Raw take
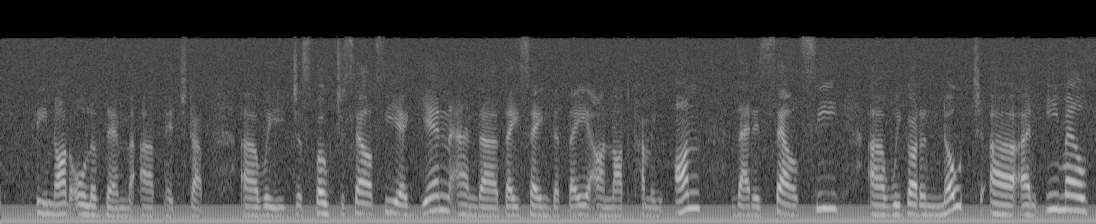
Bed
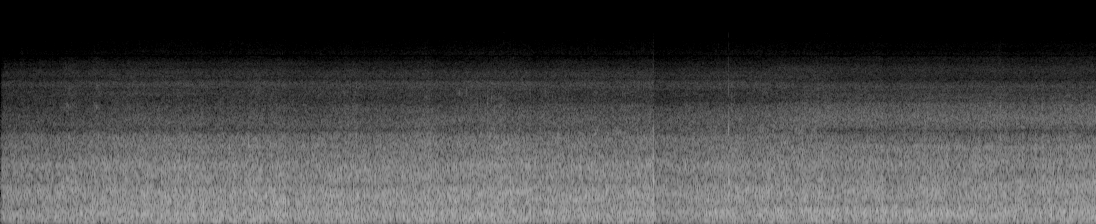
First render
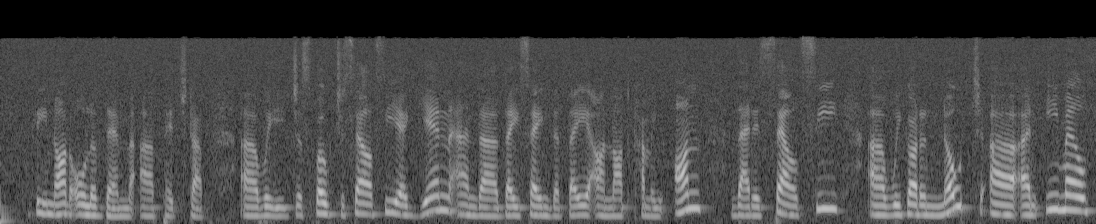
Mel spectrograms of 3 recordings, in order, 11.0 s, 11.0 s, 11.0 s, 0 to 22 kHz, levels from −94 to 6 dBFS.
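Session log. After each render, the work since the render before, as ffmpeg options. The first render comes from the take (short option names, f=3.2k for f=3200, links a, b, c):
-af "bandreject=f=60:t=h:w=6,bandreject=f=120:t=h:w=6,bandreject=f=180:t=h:w=6,bandreject=f=240:t=h:w=6,bandreject=f=300:t=h:w=6"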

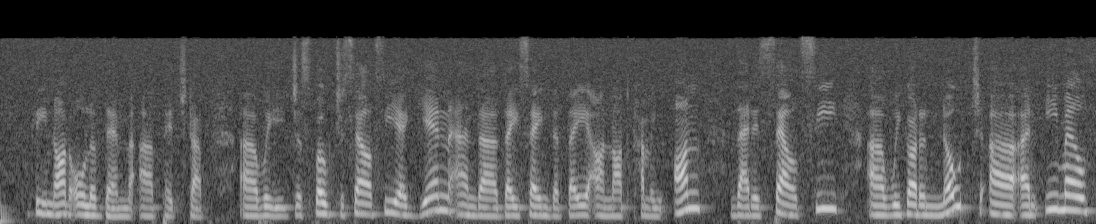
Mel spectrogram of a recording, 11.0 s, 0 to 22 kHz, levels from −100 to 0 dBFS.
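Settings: -af "afftdn=nr=6:nf=-45"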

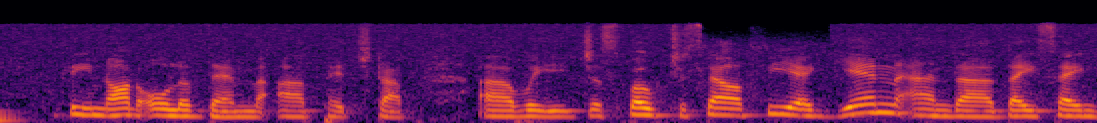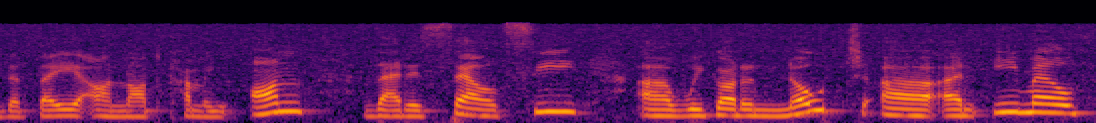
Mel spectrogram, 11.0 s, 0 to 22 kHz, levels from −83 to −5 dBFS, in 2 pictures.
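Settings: -filter_complex "[0:a]asettb=1/sr,asplit=3[a][b][c];[a]atrim=end=3.514[d];[b]atrim=start=3.51:end=4.16,asetpts=PTS-STARTPTS,afade=t=in:d=0.004:c=qsin,afade=t=out:st=0.646:d=0.004:c=qsin,lowpass=f=6k:w=0.5412,lowpass=f=6k:w=1.3066[e];[c]atrim=start=4.156[f];[d][e]acrossfade=d=0.004:c1=hsin:c2=qsin[g];[g][f]acrossfade=d=0.004:c1=qsin:c2=hsin"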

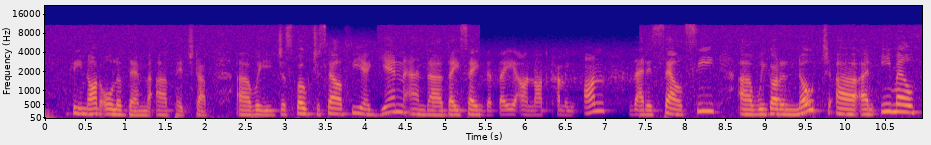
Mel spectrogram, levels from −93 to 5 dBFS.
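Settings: -filter_complex "[0:a]asettb=1/sr,asplit=3[a][b][c];[a]atrim=end=3.844[d];[b]atrim=start=3.84:end=4.85,asetpts=PTS-STARTPTS,afade=t=in:d=0.004:c=qsin,afade=t=out:st=1.006:d=0.004:c=qsin,equalizer=f=560:t=o:w=0.78:g=-12[e];[c]atrim=start=4.846[f];[d][e]acrossfade=d=0.004:c1=hsin:c2=qsin[g];[g][f]acrossfade=d=0.004:c1=qsin:c2=hsin,asettb=1/sr,asplit=3[h][i][j];[h]atrim=end=5.444[k];[i]atrim=start=5.44:end=7.44,asetpts=PTS-STARTPTS,afade=t=in:d=0.004:c=qsin,afade=t=out:st=1.996:d=0.004:c=qsin,highpass=360,equalizer=f=410:t=q:w=4:g=-5,equalizer=f=920:t=q:w=4:g=-9,equalizer=f=1.5k:t=q:w=4:g=7,equalizer=f=3.1k:t=q:w=4:g=-5,lowpass=f=3.9k:w=0.5412,lowpass=f=3.9k:w=1.3066[l];[j]atrim=start=7.436[m];[k][l]acrossfade=d=0.004:c1=hsin:c2=qsin[n];[n][m]acrossfade=d=0.004:c1=qsin:c2=hsin,asettb=1/sr,asplit=3[o][p][q];[o]atrim=end=8.854[r];[p]atrim=start=8.85:end=9.62,asetpts=PTS-STARTPTS,afade=t=in:d=0.004:c=qsin,afade=t=out:st=0.766:d=0.004:c=qsin,asplit=2[s][t];[t]adelay=37,volume=-10dB[u];[s][u]amix=inputs=2:normalize=0,atrim=end_sample=33957[v];[q]atrim=start=9.616[w];[r][v]acrossfade=d=0.004:c1=hsin:c2=qsin[x];[x][w]acrossfade=d=0.004:c1=qsin:c2=hsin"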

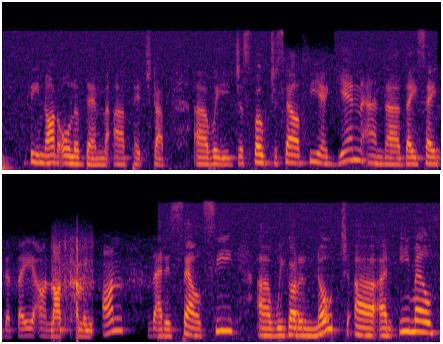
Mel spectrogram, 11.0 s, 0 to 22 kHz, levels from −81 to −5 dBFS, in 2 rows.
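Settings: -filter_complex "[0:a]asettb=1/sr,asplit=3[a][b][c];[a]atrim=end=6.104[d];[b]atrim=start=6.1:end=6.63,asetpts=PTS-STARTPTS,afade=t=in:d=0.004:c=qsin,afade=t=out:st=0.526:d=0.004:c=qsin,aeval=exprs='0.178*sin(PI/2*2.51*val(0)/0.178)':c=same[e];[c]atrim=start=6.626[f];[d][e]acrossfade=d=0.004:c1=hsin:c2=qsin[g];[g][f]acrossfade=d=0.004:c1=qsin:c2=hsin"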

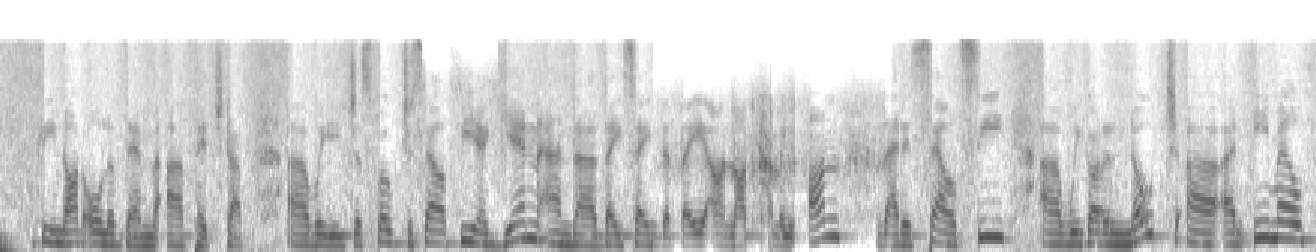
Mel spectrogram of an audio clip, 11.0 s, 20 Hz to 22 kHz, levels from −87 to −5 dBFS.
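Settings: -af "acompressor=threshold=-31dB:ratio=6,alimiter=level_in=5.5dB:limit=-24dB:level=0:latency=1:release=237,volume=-5.5dB"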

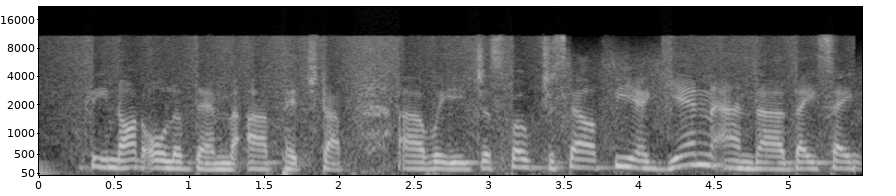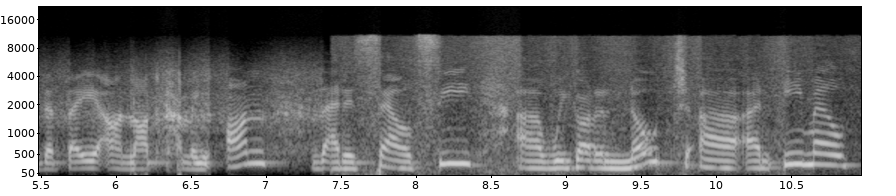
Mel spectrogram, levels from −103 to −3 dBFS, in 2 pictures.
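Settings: -af "dynaudnorm=f=120:g=5:m=11dB"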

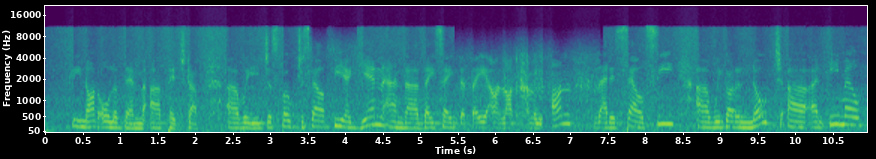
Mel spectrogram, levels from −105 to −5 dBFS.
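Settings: -filter_complex "[1:a]volume=-14.5dB[a];[0:a][a]amix=inputs=2:normalize=0"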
